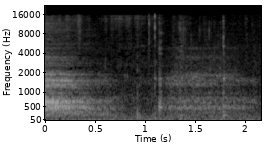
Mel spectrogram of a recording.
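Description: Quiet room tone with a few faint, short clicks from metal forceps and a fine blade working into a spider egg sac.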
